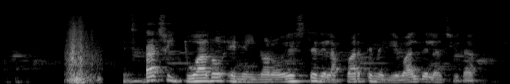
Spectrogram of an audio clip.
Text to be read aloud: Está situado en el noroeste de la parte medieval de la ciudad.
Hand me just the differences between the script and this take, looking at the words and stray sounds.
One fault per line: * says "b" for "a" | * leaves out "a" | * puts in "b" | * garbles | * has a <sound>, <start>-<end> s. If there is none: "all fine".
* has a whoosh, 0.6-1.0 s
